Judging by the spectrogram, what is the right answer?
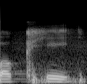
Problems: constant background noise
